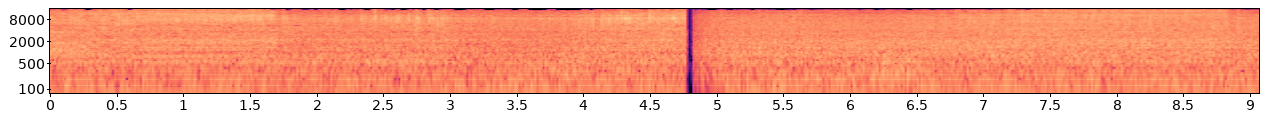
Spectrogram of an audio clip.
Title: CAVITATION & AERATION IN GEAR TYPE LUBE OIL PUMP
